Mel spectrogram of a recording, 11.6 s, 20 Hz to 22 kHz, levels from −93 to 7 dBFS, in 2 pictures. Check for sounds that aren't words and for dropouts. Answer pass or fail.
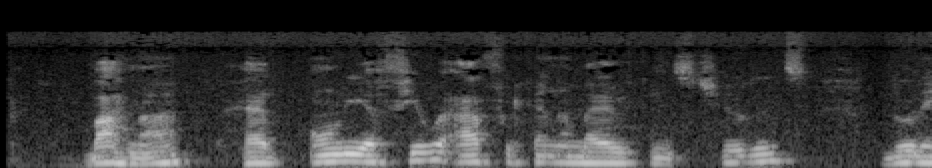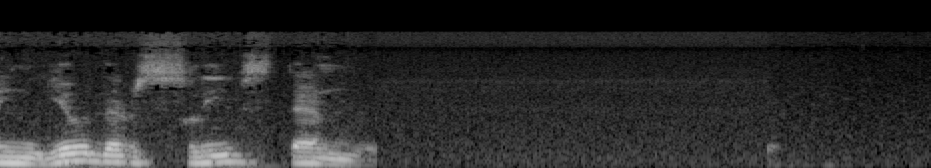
pass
